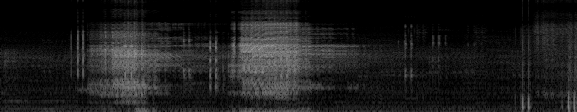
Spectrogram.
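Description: Toy radio-controlled car moving in two short spurts across a glass shelf, each a brief scraping whir from its small motor and wheels, followed by a couple of light clicks near the end.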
